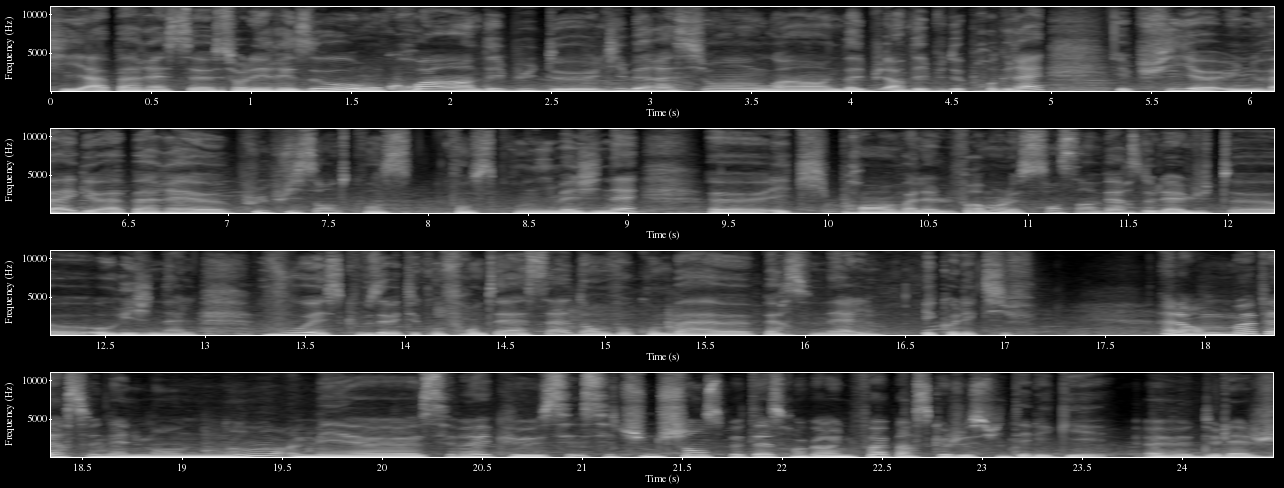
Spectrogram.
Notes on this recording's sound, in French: En direct du Forum mondial Normandie Pour La Paix. Pour couvrir l'événement, Phénix a délocalisé son studio le temps d'une émission spéciale (1h) en direct de l'Abbaye aux Dames.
